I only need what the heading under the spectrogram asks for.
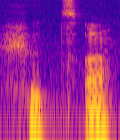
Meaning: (adjective) black; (noun) a Arab person
- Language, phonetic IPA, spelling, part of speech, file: Adyghe, [ʃʷʼət͡sʼa], шӏуцӏэ, adjective / noun, Ʃʷʼət͡sʼa.ogg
